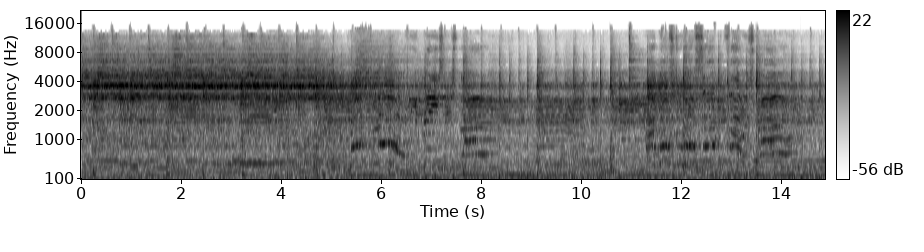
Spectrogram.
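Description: Rock song playing, with electric guitar, bass and drums; a voice sings from about five seconds in.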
